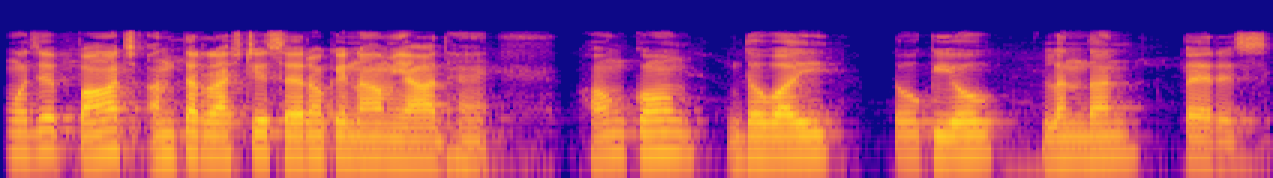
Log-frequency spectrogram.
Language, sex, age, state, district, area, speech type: Hindi, male, 45-60, Rajasthan, Karauli, rural, spontaneous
